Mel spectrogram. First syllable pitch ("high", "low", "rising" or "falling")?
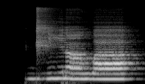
high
